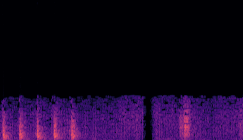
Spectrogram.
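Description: Knocking on a door, a radio-drama sound effect: a quick run of about five raps in the first second, then one more knock near the end.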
